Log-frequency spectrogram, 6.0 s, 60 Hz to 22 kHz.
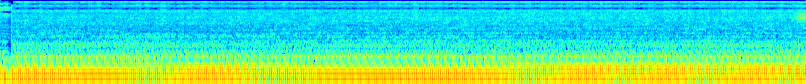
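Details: B5A4 engine first start on newly installed standalone ECU, untuned, after setting reversed firing order to work around suspected mis-pinned harness; catches and runs with steady low rumble, even pulses on every cylinder, clean rev at end.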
